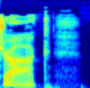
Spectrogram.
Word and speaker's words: Strzok: Text messages between Peter, I'm going to spell his last name once, Strzok, apparently pronounced Strzok, but this guy Strzok, and this Lisa Page, who was his mistress.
